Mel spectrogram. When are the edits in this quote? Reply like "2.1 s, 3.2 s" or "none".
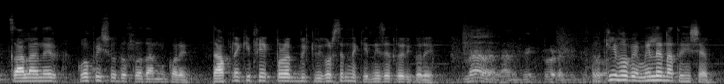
2.0 s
